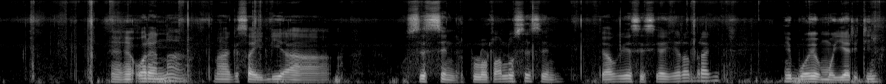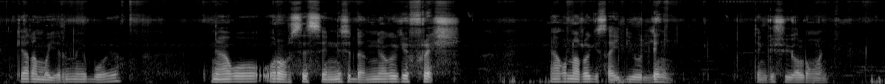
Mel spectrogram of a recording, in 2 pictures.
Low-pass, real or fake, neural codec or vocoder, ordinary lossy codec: none; real; none; none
